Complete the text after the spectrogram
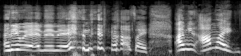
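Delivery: real laughter breaking into the telling; laughing. Real, not acted. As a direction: giggle through the words. Laughing through the story.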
